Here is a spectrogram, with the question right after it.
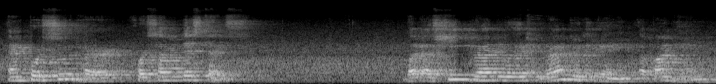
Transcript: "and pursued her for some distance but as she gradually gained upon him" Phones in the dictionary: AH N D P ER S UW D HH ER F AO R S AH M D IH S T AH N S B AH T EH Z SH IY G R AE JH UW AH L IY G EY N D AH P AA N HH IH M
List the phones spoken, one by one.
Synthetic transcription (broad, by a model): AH N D P ER S UW D HH ER F AO R S AH M D IH S T AH N S B AH T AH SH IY G R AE JH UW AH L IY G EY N AH P AA N HH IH M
